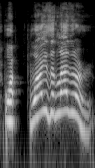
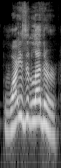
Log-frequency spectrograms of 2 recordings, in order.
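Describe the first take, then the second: First: High, disbelieving whine; exasperated disbelief. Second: Said in the usual way. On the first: Acted. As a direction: throw up your hands in disbelief. Exaggerated baffled repeat.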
